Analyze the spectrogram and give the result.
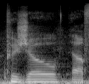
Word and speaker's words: Peugeot: Lai gets in a Peugeot 406 taxi.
